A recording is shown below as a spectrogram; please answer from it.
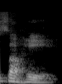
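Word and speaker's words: صحيح: Iya, sohi itu ada. dibacanya sahih. Jadi huruf sod, ha, iya, Iya dan itu dibacanya sahih.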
